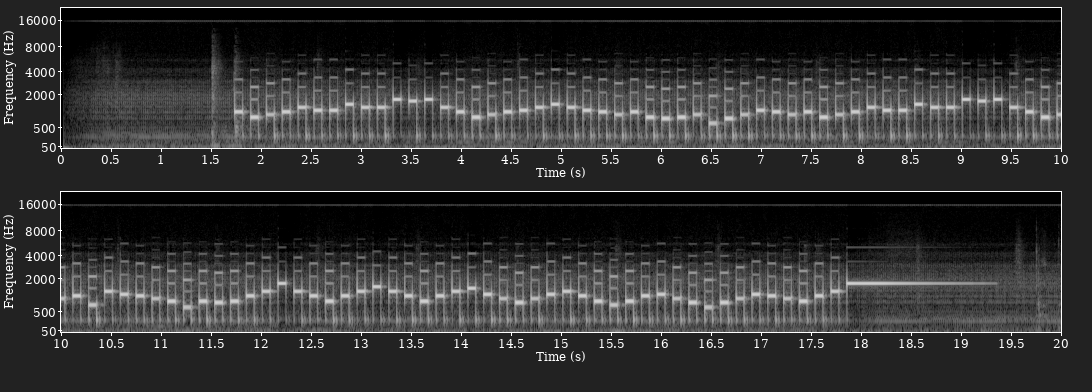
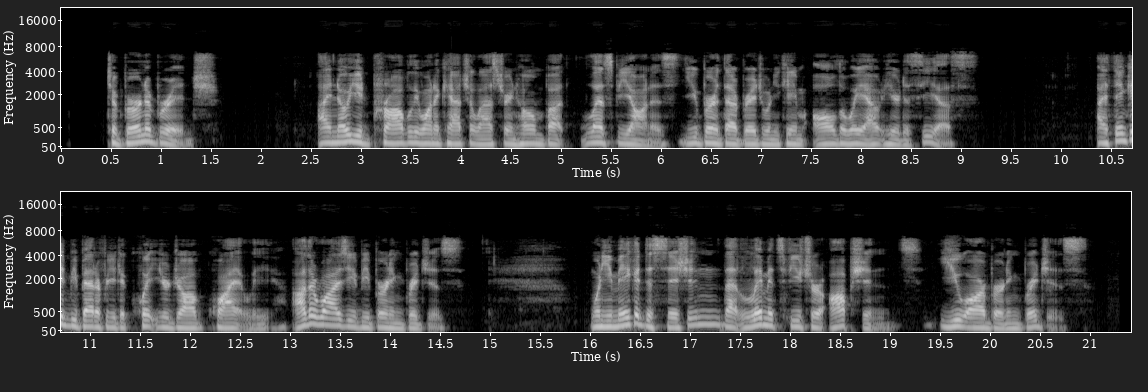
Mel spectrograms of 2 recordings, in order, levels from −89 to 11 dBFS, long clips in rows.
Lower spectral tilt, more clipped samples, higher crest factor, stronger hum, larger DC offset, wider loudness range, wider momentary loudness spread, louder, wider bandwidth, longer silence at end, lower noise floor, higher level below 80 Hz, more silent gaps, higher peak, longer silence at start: about the same, -4 dB/octave vs -4.5 dB/octave; neither; second, 12 dB vs 18 dB; neither; neither; second, 1 LU vs 4 LU; second, 4 LU vs 11 LU; first, -14 LUFS vs -17 LUFS; first, 16.5 kHz vs 7.2 kHz; first, 0.7 s vs 0.45 s; second, -48 dBFS vs -76 dBFS; about the same, -52 dBFS vs -50 dBFS; neither; about the same, -2 dBFS vs 0 dBFS; first, 1.5 s vs 0.45 s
